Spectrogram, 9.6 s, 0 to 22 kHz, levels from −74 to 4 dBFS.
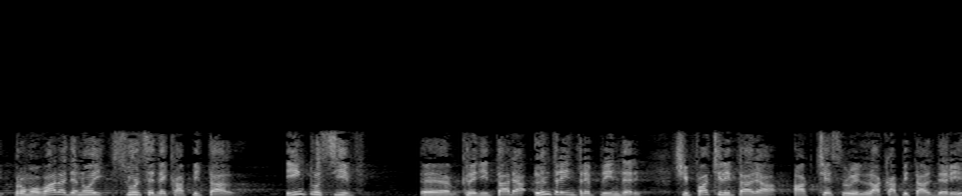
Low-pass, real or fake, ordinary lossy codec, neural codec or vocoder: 7.2 kHz; real; none; none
